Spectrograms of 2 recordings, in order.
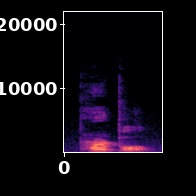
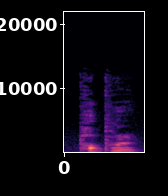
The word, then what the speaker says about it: purple: For, turkey, birds, burgers, purple. I'll say it wrong. For, no. For, tucky, no. Turkey, buds, no, birds, bogos, no, burgers, purple, no, purple.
